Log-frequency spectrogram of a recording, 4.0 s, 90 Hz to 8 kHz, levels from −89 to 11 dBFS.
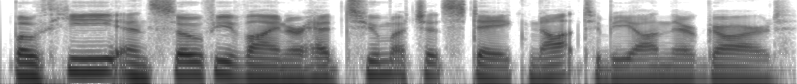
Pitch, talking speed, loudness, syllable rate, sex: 125 Hz, 240 wpm, -16 LUFS, 5.0 syllables/s, male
